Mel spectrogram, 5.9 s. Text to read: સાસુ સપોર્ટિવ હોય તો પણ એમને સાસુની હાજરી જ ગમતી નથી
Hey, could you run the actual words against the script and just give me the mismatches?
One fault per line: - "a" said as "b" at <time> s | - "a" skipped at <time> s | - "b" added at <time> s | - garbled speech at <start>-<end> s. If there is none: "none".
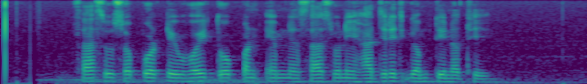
none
